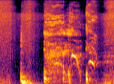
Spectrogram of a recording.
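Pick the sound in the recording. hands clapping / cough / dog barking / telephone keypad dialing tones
cough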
